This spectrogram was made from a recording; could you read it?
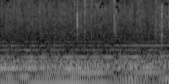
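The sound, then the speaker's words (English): Steady rain pelts against tiny basement windows over the constant low hum of a washing machine, with occasional sharper drop taps. Fairly quiet, no voices. “The rain continues to pelt against the tiny basement windows.”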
